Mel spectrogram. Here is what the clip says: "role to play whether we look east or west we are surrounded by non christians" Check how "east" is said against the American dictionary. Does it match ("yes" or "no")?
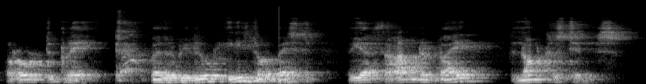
yes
